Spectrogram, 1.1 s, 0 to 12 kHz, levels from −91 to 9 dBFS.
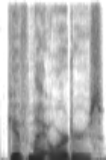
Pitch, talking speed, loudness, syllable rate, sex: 210 Hz, 170 wpm, -15 LUFS, 4.4 syllables/s, female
